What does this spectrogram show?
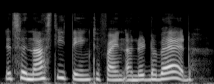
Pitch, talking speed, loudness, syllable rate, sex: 235 Hz, 250 wpm, -15 LUFS, 6.0 syllables/s, female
